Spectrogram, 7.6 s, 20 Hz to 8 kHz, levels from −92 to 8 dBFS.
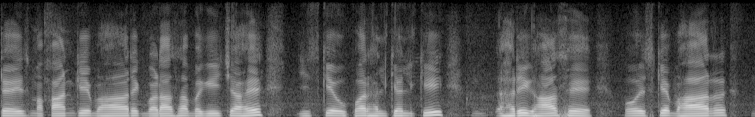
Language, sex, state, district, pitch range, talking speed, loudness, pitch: Hindi, male, Uttar Pradesh, Muzaffarnagar, 145-155 Hz, 150 wpm, -17 LUFS, 150 Hz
